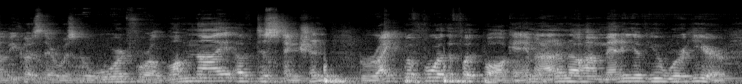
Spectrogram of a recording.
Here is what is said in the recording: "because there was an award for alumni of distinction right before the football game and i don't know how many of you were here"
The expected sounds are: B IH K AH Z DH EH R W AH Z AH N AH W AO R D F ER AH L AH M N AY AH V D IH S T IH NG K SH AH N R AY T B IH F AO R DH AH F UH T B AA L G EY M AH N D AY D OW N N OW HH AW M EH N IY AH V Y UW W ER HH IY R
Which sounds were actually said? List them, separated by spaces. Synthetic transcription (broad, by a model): B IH K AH Z DH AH R W AH Z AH AH W AO R D F ER AH L AH M N AY AH V D IH S T IH NG K SH AH N R AY T B IH F AO R DH AH F UH T B AA L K EY M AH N AY D OW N N OW HH AW M EH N IY AH V Y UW W ER HH IY R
